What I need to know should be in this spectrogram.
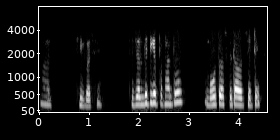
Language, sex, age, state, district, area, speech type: Odia, female, 30-45, Odisha, Sambalpur, rural, conversation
